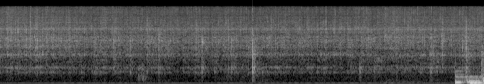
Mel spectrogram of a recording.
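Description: Raw chicken pieces sizzling in a hot pot, a steady hiss with a couple of faint ticks as pieces go in. Background music comes in near the end.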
